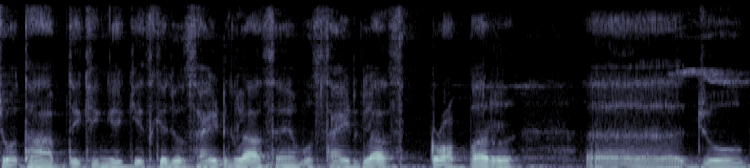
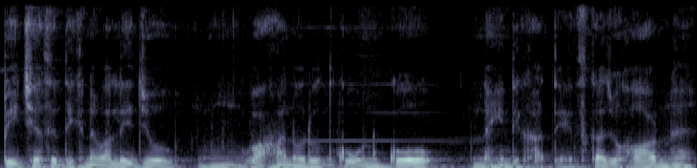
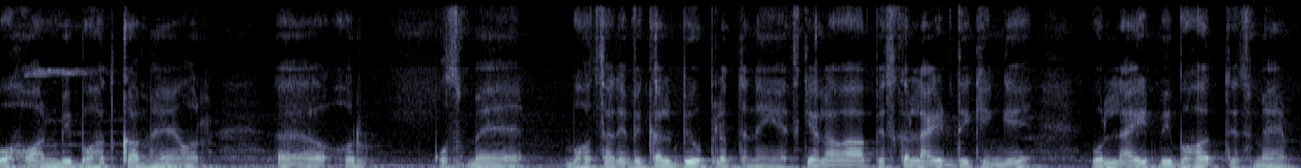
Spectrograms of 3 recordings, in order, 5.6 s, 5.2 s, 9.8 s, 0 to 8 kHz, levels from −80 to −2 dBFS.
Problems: constant background noise, continuous background conversations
